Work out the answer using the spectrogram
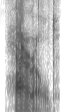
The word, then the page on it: herald: American English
